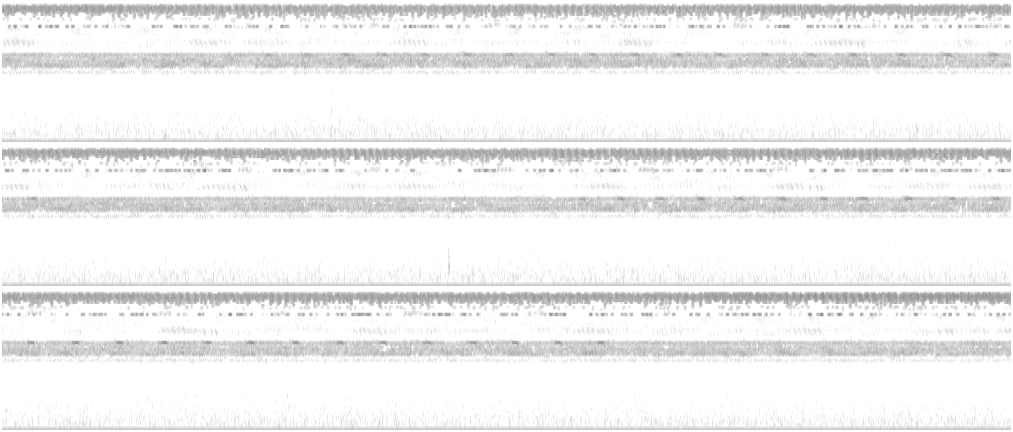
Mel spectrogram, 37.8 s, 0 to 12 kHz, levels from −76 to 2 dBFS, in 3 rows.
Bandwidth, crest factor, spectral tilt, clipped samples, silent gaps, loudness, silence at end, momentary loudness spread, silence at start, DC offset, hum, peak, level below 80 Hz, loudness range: 11.5 kHz; 16 dB; 3 dB/octave; under 0.1%; none; -36 LUFS; 0 s; 4 LU; 0 s; under 0.1%; none; -22 dBFS; -82 dBFS; 3 LU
